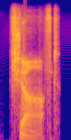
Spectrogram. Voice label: "shaft", British

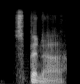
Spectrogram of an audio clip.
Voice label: "spinner", British

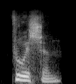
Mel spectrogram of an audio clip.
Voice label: "fruition", Indian

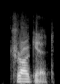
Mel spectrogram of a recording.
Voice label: "drugget", American

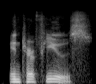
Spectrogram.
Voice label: "interfuse", American

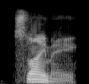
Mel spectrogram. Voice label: "slimy", British

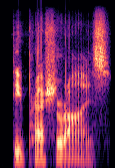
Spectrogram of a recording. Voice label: "Depressurize", American

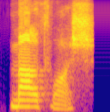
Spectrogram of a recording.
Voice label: "mouthwash", Indian

